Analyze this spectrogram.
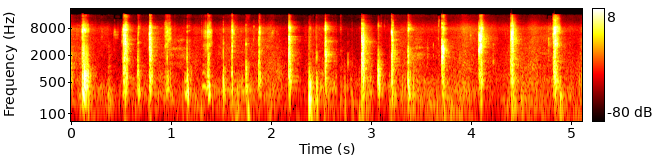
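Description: Irregular run of sharp clicks and taps, about five a second: handling noise from a phone being moved and knocked about among bedding and plush toys.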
